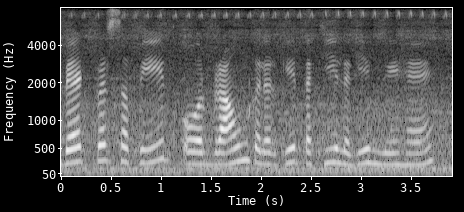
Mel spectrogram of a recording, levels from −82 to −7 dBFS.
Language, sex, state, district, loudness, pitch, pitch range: Hindi, female, Uttar Pradesh, Lalitpur, -20 LUFS, 225 Hz, 210-250 Hz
